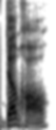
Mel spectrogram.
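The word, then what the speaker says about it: Dubhghall: all right so I I'm gonna say that it's pronounced maybe doob Hall or dubal d-u-b-h-g-h-a-l probably dubal okay so let's just say it's pronounced Duval okay or you could pronounce it dub Hall however you want okay uh he had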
